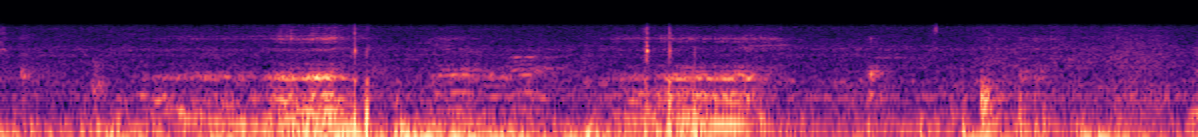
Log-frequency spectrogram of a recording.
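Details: Ordinary snoring from a sleeping person: low, rough, rumbling breaths rising and fading with each breath.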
